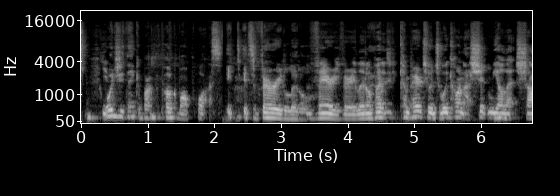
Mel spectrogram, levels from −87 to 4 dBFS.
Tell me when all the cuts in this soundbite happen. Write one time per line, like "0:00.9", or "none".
0:02.1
